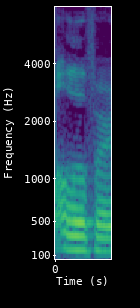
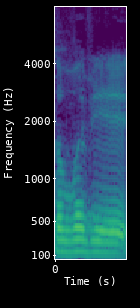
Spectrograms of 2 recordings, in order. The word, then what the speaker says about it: Olivier: It's not Oliver. It's Olivier. It's got a wee I after the V, which a lot of people miss.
